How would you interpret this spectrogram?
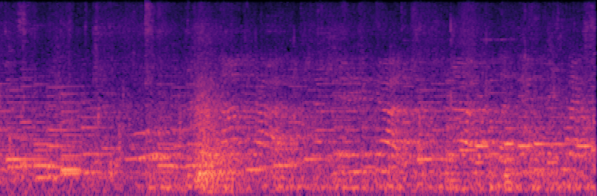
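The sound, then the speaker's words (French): Young horses (foals) move steadily through snow, being made to work together so they get used to working together; their muffled hoofbeats and harness noise blend into a continuous outdoor bustle, with several people talking throughout. “C'est des poulains pour qu'ils s'habituent à travailler ensemble en fait.”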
